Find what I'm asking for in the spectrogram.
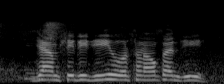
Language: Punjabi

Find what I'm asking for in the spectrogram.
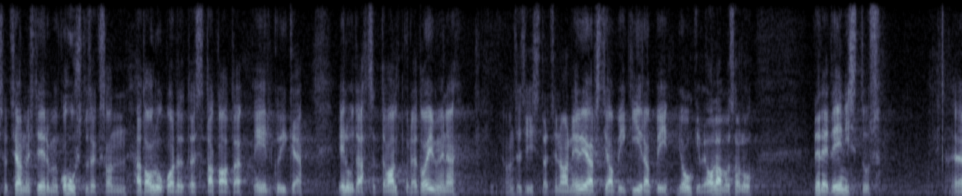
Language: Estonian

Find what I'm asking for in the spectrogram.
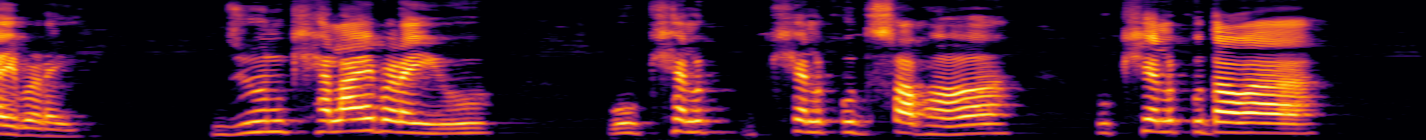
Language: Chitwania Tharu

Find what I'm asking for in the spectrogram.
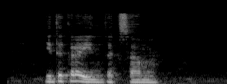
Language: Belarusian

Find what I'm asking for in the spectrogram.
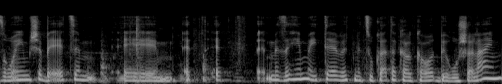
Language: Hebrew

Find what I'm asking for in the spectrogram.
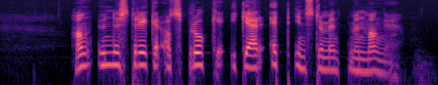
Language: Norwegian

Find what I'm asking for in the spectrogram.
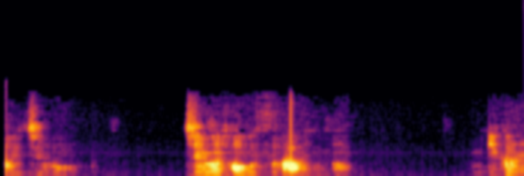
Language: Chinese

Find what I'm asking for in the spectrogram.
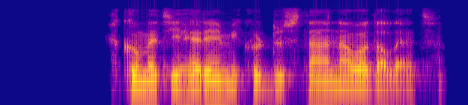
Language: Central Kurdish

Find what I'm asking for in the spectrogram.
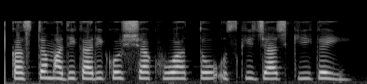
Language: Hindi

